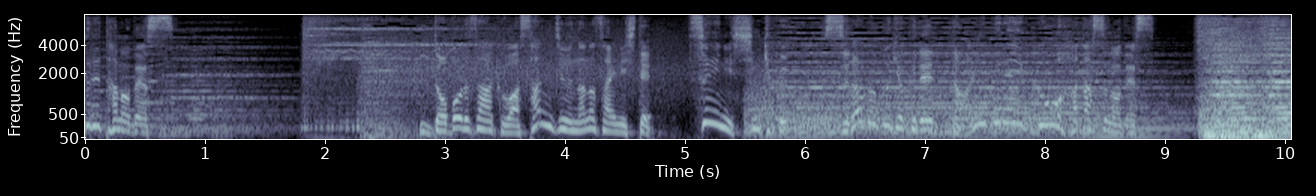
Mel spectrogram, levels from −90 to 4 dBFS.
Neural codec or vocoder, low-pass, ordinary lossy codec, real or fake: none; none; none; real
